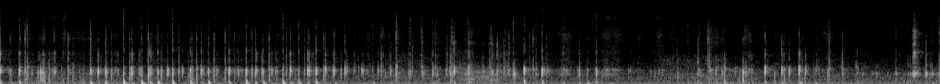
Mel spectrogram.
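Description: An empty, hollow clear plastic cup held sideways is tapped and scratched with the fingertips. Rapid, dry taps carry a hollow ring in the upper midrange over a steady scratchy rustle, easing off briefly before quick tapping resumes.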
